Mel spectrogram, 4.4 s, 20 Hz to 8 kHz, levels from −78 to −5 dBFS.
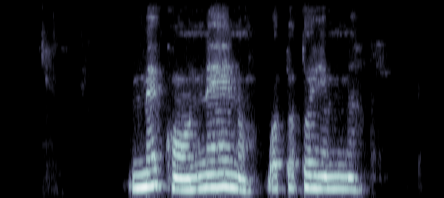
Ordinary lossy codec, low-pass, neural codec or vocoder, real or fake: Opus, 16 kbps; 7.2 kHz; vocoder, 44.1 kHz, 128 mel bands every 512 samples, BigVGAN v2; fake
